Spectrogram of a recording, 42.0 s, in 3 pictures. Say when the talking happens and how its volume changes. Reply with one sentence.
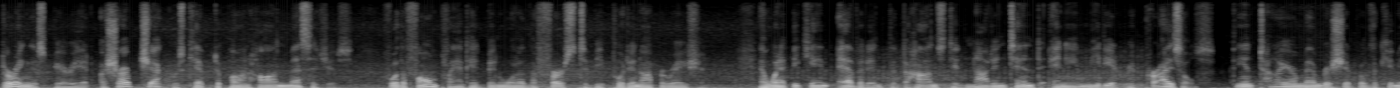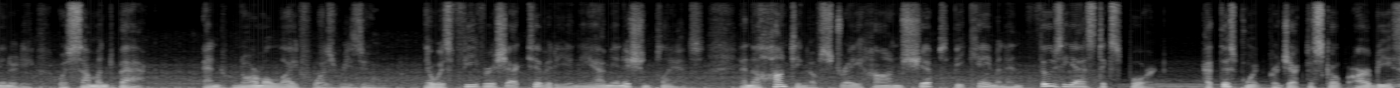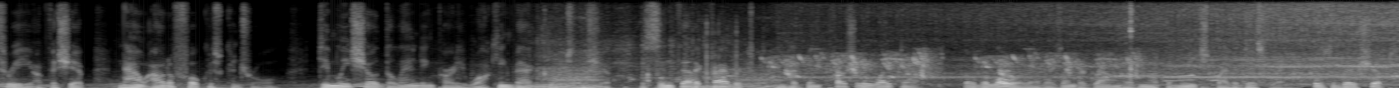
You can hear the talking from 0.0 to 41.9 s, at a steady volume.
